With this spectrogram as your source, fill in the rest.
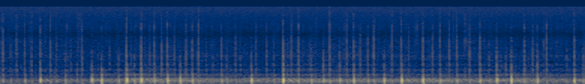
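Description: Fingertips and nails tap and scratch the front cover of a cream, dust-jacketed hardcover book with a portrait on the cover, held tilted in both hands. A steady run of quick, dry, low taps sits over a soft papery scratching, with each tap dying away instantly and no ring.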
